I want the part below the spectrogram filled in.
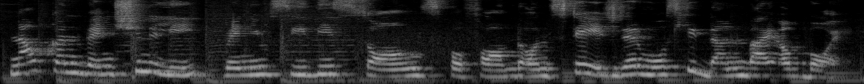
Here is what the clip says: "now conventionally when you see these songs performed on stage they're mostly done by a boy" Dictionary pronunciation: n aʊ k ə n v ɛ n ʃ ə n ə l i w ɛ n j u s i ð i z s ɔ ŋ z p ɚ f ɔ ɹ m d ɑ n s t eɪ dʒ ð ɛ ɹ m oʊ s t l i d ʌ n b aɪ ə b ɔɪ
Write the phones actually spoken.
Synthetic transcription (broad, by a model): n aʊ k ə n v ɛ n ʃ ə n ə l i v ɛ n j u s i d i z s ɔ ŋ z p ɚ f ɔ ɹ m d ɑ n s t eɪ dʒ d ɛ ɹ m oʊ s t l i d ʌ n b aɪ ə b ɔɪ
